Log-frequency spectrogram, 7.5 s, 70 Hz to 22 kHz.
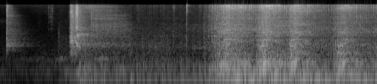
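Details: Honda CG 125 single-cylinder bike started cold: dry steady ticking tappet noise from the valve gear; fix is tappet clearance adjustment with feeler gauge, typically needed after 10,000–15,000 km.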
